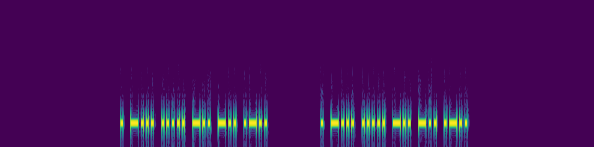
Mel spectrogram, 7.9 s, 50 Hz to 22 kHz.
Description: Morse code, heard as a keyed tone, about 34 wpm, 700 Hz. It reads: EB5DDL EB5DDL
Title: DXCC-100 Call Signs - 6 Characters - Repeated 2x - 35wpm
